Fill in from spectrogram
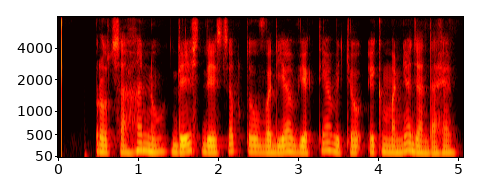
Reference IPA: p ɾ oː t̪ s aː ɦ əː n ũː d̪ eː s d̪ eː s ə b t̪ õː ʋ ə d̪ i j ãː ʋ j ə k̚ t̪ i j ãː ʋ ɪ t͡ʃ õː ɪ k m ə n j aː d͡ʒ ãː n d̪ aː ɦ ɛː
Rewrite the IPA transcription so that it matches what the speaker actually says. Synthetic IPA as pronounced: p ɾ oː t̪ s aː ɦ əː n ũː d̪ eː ʃ d̪ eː s ə b t̪ õː ʋ ə d̪ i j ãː ʋ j ə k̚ t̪ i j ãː ʋ ɪ t͡ʃ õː ɪ k m ə n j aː d͡ʒ ãː n d̪ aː ɦ ɛː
